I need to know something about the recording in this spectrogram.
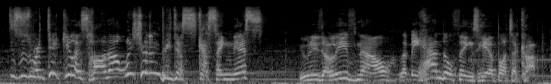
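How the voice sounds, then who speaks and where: Protective husband, very animated intonation, coaxing, exasperated, horror game dialogue over strong music. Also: male voice, very high-pitched, brisk, gravelly, heavily acted. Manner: insistent, coaxing, stammers under strain.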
